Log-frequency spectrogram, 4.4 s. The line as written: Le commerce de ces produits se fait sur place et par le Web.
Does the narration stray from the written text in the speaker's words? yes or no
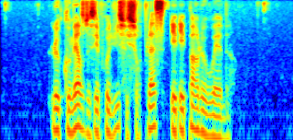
yes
